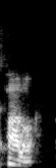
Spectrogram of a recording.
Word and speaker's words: Parlog: So my family says Parlog. – Okay. – And so in English, I'm Parlog. Like even I say Parlog when I say my name in English. It's kind of weird.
